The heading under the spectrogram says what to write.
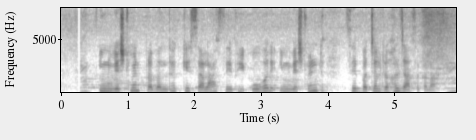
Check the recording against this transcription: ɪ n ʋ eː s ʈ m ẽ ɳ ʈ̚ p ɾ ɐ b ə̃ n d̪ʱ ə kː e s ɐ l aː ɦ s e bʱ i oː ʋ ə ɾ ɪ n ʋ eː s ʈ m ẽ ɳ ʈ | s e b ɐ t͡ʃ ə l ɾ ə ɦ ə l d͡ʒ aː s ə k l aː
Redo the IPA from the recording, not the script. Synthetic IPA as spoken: ɪ n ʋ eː s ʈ m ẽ ɳ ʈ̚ p ɾ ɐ b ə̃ n d̪ʱ ə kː e s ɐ l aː ɦ s e bʱ i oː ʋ ə ɾ ɪ n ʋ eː s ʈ m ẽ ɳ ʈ | s e b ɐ t͡ʃ ə l ɾ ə ɦ ə l d͡ʒ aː s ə k l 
